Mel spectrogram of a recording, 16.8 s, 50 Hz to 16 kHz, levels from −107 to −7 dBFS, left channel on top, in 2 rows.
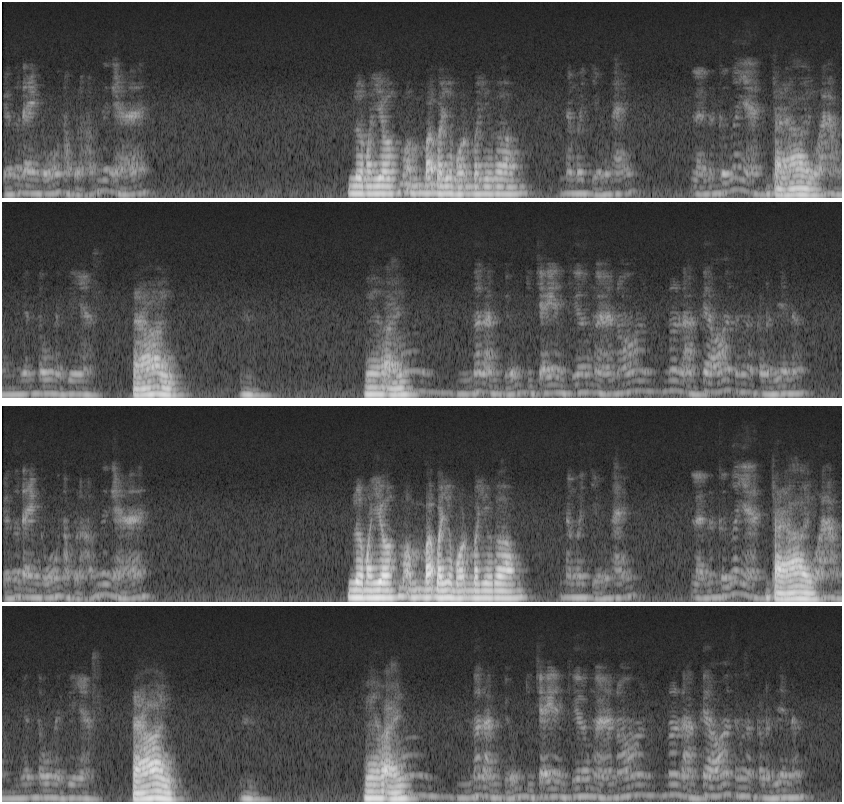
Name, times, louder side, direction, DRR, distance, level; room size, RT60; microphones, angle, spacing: voice 1, 0.0-1.5 5.6-6.3 6.9-9.3 10.8-11.0 12.2-16.4, right 1 dB, 40° right, 1.2 m, -43 dB
voice 2, 3.5-5.2 7.7-8.1 9.7-10.1 12.0-12.5, right 6 dB, 55° right, 0.3 m, -24 dB
3.6 x 3.1 x 2.5 m
head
